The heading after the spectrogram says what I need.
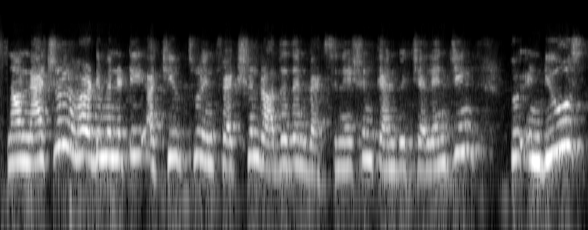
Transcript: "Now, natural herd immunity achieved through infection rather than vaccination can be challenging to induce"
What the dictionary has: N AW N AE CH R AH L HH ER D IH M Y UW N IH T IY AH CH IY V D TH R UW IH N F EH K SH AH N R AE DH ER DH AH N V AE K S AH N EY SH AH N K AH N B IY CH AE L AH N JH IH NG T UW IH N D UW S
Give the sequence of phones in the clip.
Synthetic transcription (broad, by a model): N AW N AE CH R AH L HH ER D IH M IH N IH T IY AH CH IY V D T R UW IH N F EH K SH AH N R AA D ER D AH N V AE K S AH N EY SH AH N K AH N B IY CH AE L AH N JH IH NG T UW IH N D UW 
